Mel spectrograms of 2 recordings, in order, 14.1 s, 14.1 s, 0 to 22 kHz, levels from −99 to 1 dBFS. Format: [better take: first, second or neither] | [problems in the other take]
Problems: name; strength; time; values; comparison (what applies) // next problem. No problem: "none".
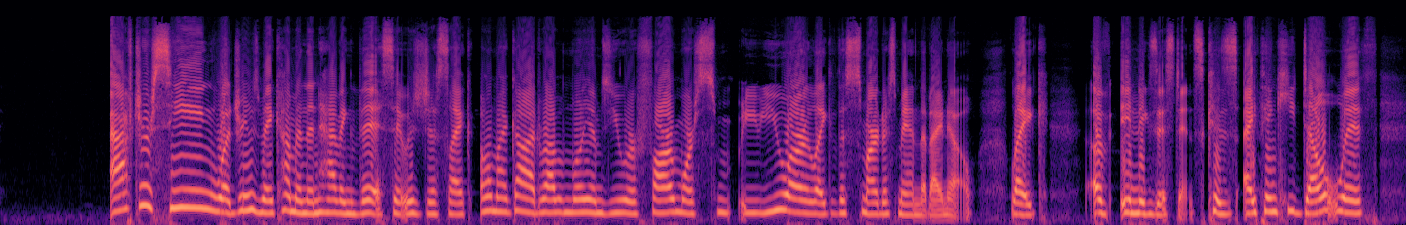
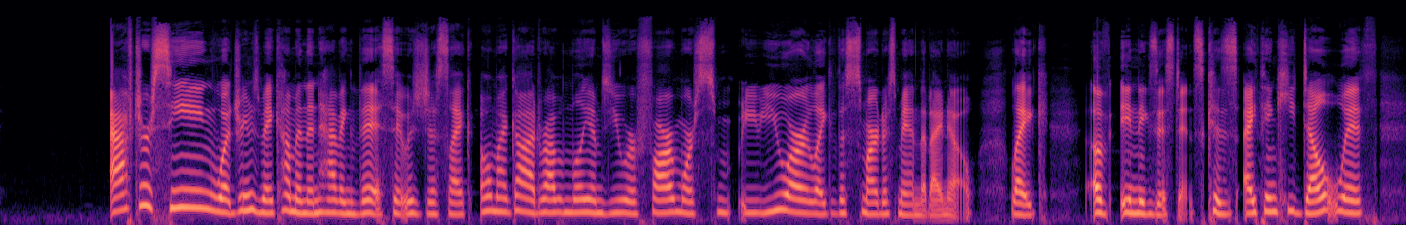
second | distortion; slight; 6% of the sound clipped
